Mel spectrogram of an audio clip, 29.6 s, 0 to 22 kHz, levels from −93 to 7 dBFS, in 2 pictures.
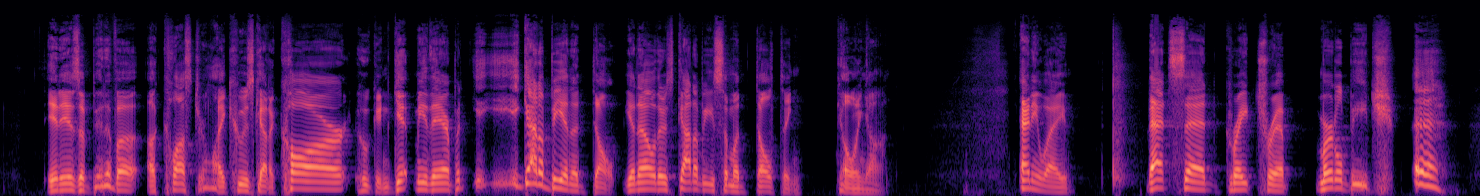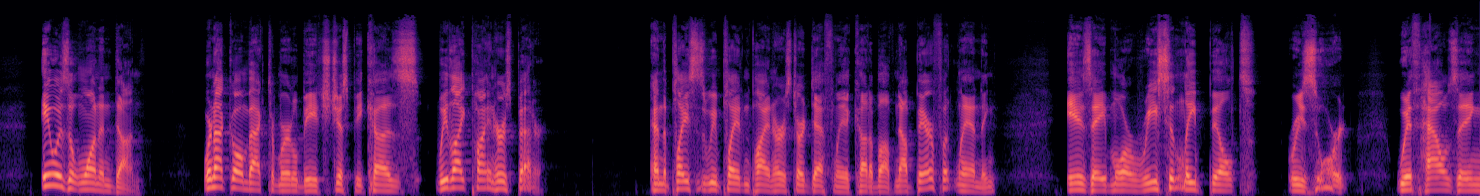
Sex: male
